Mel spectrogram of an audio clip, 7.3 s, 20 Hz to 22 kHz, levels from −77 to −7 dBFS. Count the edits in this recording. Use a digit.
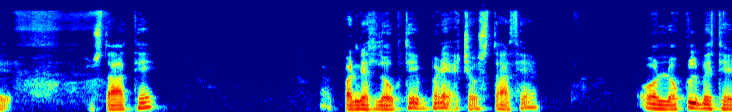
0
